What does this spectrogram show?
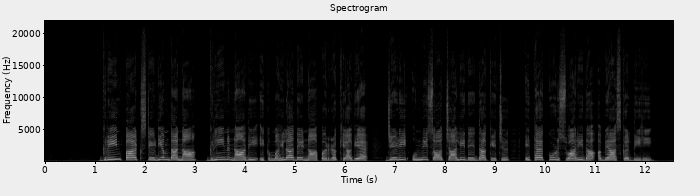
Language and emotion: Dogri, neutral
